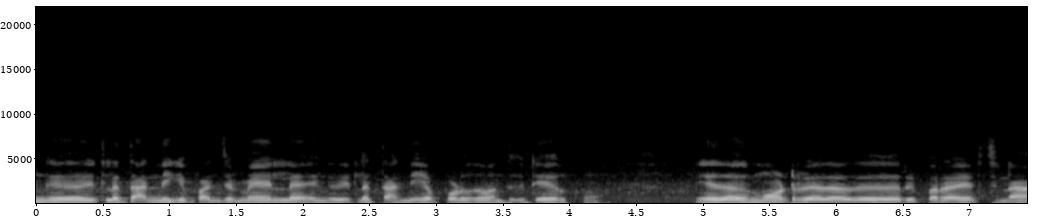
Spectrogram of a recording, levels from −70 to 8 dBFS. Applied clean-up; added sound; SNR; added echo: none; none; none; none.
